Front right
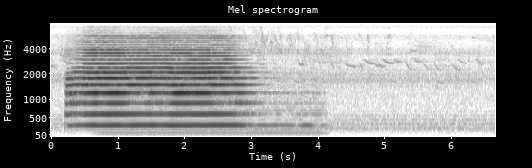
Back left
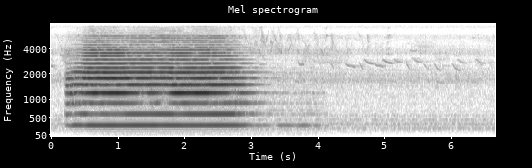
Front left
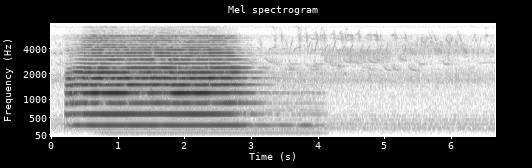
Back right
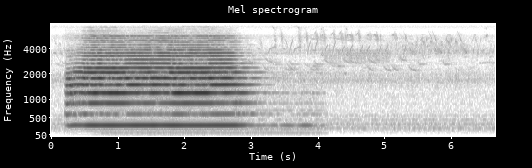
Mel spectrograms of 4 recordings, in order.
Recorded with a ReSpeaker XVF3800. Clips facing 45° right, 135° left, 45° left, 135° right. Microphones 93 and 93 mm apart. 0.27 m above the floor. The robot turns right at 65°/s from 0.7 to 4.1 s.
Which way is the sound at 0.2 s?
25° right.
